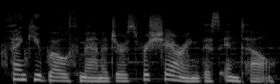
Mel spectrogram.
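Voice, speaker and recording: A woman voicing a composed, smooth-talking woman in a video game. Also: deep voice, moderate pace, natural voice. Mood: calm. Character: composed, poised woman, cool and knowing. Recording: game audio under music.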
